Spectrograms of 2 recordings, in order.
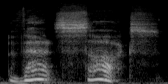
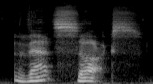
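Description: First: Casual disgust. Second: Said in the usual way. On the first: Shown as a demonstration. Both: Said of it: "my personal favorite".

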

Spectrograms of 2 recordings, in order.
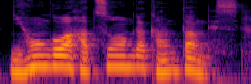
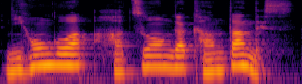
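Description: First: Said in the usual way. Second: "Nihongo wa hatsuon ga kantan desu" said slowly and carefully; first, slower reading of "Nihongo wa hatsuon ga kantan desu"; slow model phrase. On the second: Shown as a demonstration. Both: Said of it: "E um outro exemplo".

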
